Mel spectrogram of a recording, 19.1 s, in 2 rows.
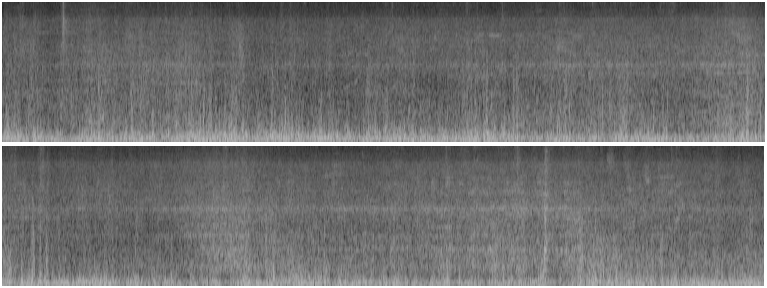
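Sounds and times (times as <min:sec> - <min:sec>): passenger train rumbling: 0:00.0 - 0:19.0
wind buffeting microphone: 0:00.0 - 0:19.0.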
